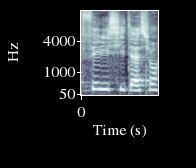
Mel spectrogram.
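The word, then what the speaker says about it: félicitations: felicitation for congratulations and felicitation has a silent s at the end felicitas felicitation you can also say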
